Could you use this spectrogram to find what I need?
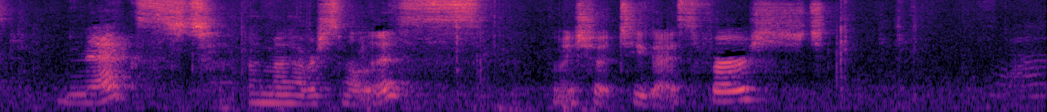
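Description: A wrapper crinkles as it is torn open.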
